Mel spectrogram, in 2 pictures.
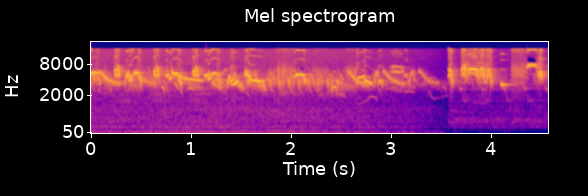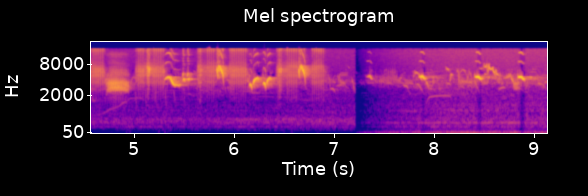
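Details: Rich, rapid Bluethroat song. A dense jumble of twittering, scratchy and whistled high notes gives way to a brief pause. Scattered sharp chirps and short phrases follow.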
